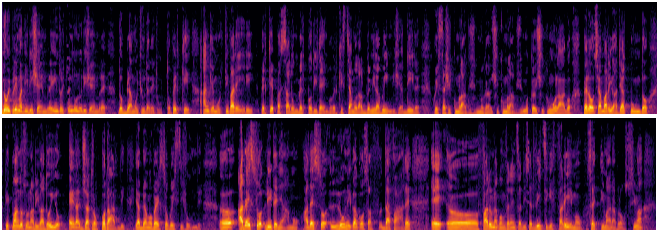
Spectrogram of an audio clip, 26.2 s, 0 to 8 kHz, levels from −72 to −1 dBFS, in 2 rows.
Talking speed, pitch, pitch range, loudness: 165 wpm, 115 Hz, 100-135 Hz, -20 LUFS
